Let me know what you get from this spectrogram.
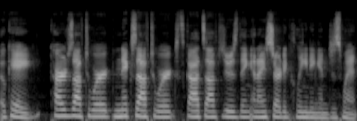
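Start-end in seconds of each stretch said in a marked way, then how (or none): none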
